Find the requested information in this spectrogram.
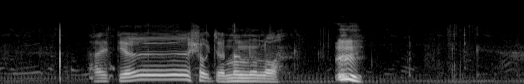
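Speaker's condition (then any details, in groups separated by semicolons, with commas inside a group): No condition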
